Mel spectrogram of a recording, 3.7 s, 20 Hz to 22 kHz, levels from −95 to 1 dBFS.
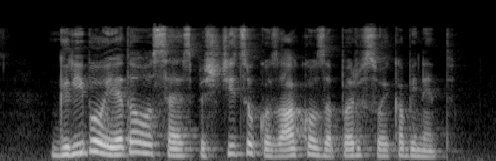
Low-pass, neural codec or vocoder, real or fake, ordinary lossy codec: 10.8 kHz; none; real; Opus, 64 kbps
